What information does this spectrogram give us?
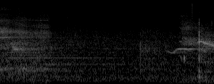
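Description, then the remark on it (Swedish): Faint birdsong in Lundagård, a park in Lund: a few thin, high chirps early on and again near the end, over a soft background hush with no one talking. “Klockorna i Lunds domkyrka och fåglarna i Lundagård hörde vi i bakgrunden”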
